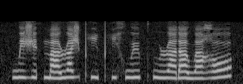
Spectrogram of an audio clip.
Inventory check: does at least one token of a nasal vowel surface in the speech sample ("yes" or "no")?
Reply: no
